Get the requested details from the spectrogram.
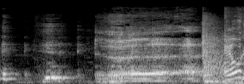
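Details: Burping during a challenge to drink Coke without burping: short throaty sounds, then a rough, drawn-out belch and a rising voiced sound.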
